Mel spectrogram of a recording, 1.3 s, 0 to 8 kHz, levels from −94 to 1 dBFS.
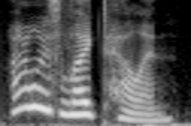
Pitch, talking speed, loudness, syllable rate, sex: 280 Hz, 190 wpm, -17 LUFS, 7.0 syllables/s, female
